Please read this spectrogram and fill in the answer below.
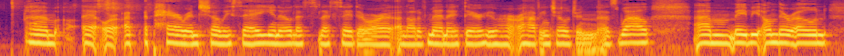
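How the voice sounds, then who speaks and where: A woman with an Irish accent, monotone and flat, at a moderate pace and very even loudness, amid noticeable background noise. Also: medium pitch for a woman. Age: 40s. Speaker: podcast host and life coach. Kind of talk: casual interview chat. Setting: studio.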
